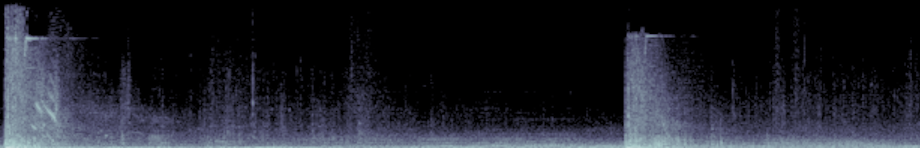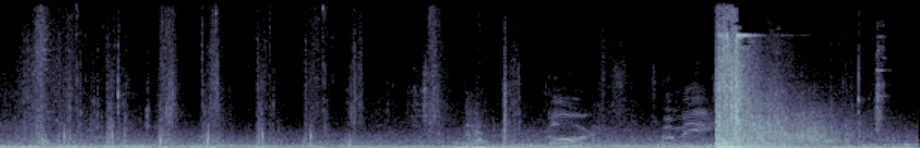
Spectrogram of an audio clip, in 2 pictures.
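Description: A body lands heavily with a loud thud, several times.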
